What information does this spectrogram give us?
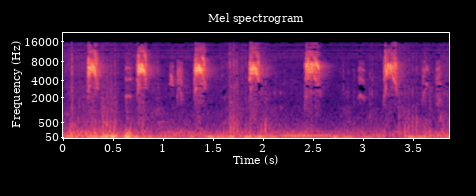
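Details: Sunbird, known locally as sogok otong, calling agitatedly: sharp, very high chirps repeated about twice a second with brief gaps, over low background hum.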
